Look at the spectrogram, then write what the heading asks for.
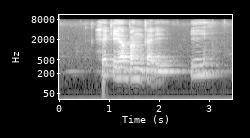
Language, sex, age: Tswana, female, 22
